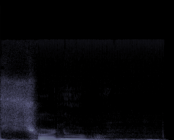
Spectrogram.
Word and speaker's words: Chernobyl: There's a huge industry of people who work, and when you call it in, this is how you pronounce it, in Ukraine, is Chernobyl.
